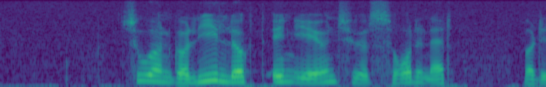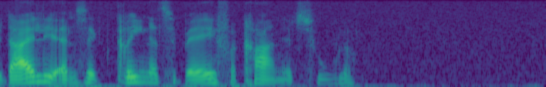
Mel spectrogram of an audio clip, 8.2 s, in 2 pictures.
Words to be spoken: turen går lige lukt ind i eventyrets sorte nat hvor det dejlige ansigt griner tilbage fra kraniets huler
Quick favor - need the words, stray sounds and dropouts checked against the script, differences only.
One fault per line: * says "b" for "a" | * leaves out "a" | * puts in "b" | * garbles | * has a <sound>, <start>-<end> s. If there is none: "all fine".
all fine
